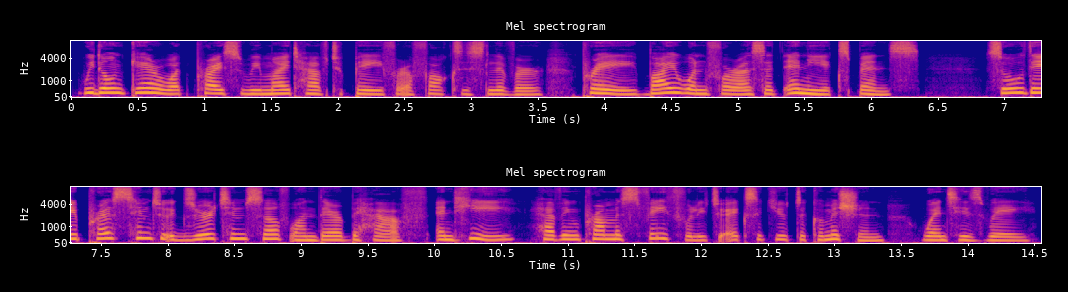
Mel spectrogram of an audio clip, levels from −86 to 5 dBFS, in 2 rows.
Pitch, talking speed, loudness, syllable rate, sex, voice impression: 225 Hz, 180 wpm, -18 LUFS, 4.8 syllables/s, female, feminine, slightly young, slightly relaxed, powerful, bright, soft, fluent, slightly cute, friendly, reassuring, elegant, lively, kind, slightly modest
